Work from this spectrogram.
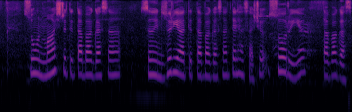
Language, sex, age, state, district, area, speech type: Kashmiri, female, 30-45, Jammu and Kashmir, Budgam, rural, spontaneous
